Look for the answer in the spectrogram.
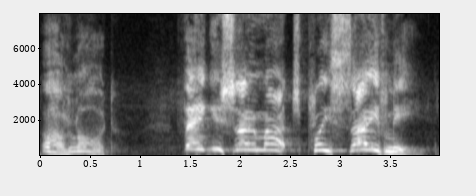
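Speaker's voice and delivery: very high, drawn-out plea; desperate pleading. Retold or imitated. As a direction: beg for rescue in a high wail. Man begs to be saved.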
